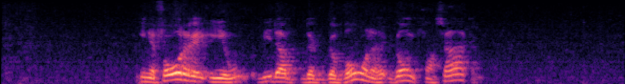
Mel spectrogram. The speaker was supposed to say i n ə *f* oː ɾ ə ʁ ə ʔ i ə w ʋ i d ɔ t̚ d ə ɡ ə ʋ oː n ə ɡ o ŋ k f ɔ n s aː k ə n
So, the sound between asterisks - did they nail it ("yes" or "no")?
yes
